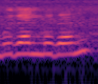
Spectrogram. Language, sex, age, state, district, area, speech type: Sindhi, female, 18-30, Delhi, South Delhi, urban, spontaneous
